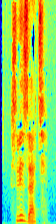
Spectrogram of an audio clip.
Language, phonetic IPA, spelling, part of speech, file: Russian, [svʲɪˈzatʲ], связать, verb, Ru-связать.ogg
- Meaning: 1. to tie, to bind 2. to tie together 3. to connect, to join 4. to knit, to crochet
